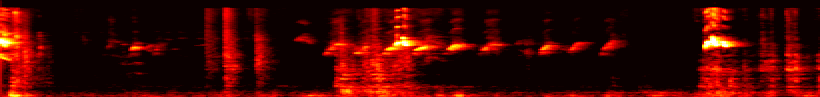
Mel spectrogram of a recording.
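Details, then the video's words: Canary in singing training, practising its song: a fast run of evenly repeated high whistled notes, about a dozen in a row, framed by sharp bright chirps at the start and end. "Your canary sings immediately when he listens to this canary singing"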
